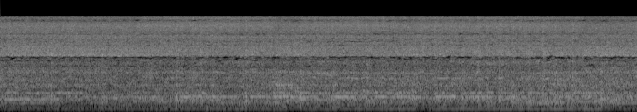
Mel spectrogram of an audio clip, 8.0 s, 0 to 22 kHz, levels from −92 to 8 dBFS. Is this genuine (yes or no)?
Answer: no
